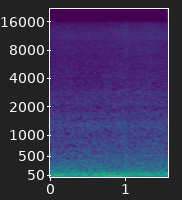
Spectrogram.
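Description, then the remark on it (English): A steady, deep rumble of ship engines mixed with wind and sea wash, heard at night on the open deck at the very back of a ship, where the submersible is launched, continuous and fairly loud with no voices. “I'm at the very back of the ship now, where they shove the sub off.”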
